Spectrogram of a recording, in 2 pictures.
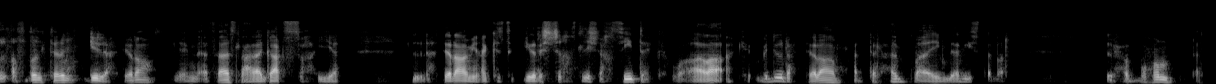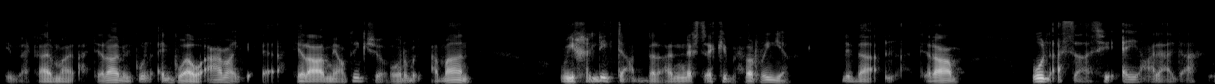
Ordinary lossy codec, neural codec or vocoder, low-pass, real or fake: none; codec, 16 kHz, 2 kbps, X-Codec, HuBERT features, trained on LibriSpeech; none; fake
